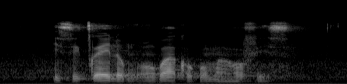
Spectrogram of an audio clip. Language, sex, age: Zulu, male, 29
